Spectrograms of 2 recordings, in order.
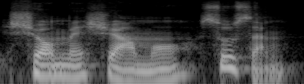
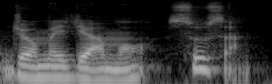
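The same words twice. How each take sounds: First: The double L sounds like English sh. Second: The double L sounds like English j. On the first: The speaker is from Argentina or Uruguay. "if I were to say my name and I was from Argentina" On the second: The speaker is from elsewhere in the Spanish-speaking world. "or a J"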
